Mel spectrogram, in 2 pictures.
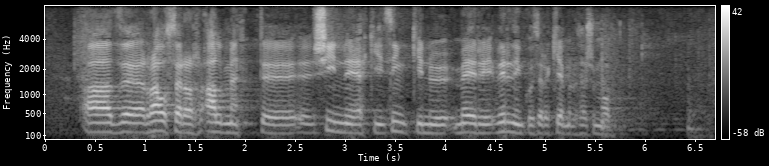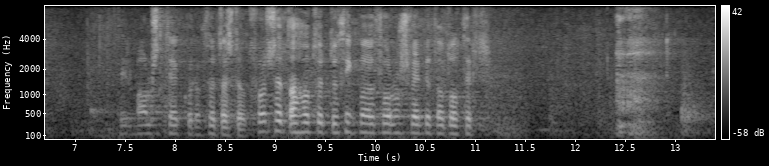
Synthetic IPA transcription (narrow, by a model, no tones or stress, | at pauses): aðraːwθɛrːaɾalmɛn̥t̪siːnɪɛhcɪθiɲcɪnʏmeːjɾɪvɪɾðiŋkʏ̥θɛːɾacʰɛːmʏɾʏθɛsːʏmaːwl | t̪ʰɪlmaːwlst̪ʰɛːkʏɾʏmfʏt̪ast̪jowt̪fɔr̥sɛt̪aɦawt̪ʰʏɾt̪ʏθiŋknaðʏfowɾunsvepɛt̪at̪owht̪ɪɾ̥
